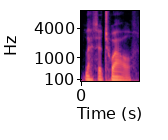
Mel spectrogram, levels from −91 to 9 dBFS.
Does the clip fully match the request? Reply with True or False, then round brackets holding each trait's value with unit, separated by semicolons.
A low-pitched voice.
True (90 Hz)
